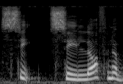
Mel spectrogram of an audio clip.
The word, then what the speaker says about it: xilófono: And then we have the X, X, and we say xilófono, xilófono. Not xilófono, but C, it's like an S sound, xilófono.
